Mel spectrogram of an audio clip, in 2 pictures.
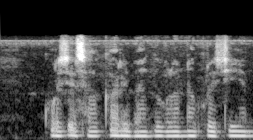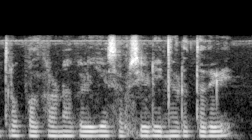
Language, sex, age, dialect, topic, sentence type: Kannada, male, 18-24, Dharwad Kannada, agriculture, statement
